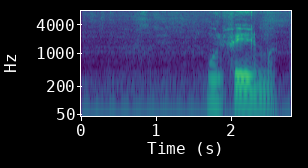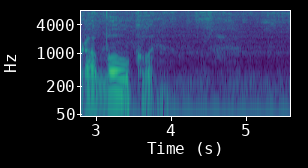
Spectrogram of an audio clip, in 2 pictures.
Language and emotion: Russian, sad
